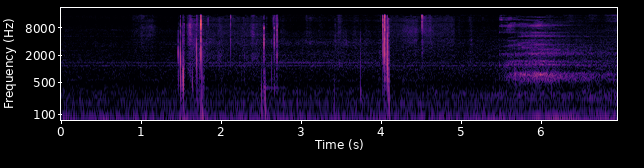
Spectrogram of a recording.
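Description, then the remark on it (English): During a breathing exercise, a quiet stretch of breath held for a five count after inhaling through the nostrils, broken only by a few small nasal clicks and sniffs, then a soft, airy exhale through the mouth rising near the end. No one speaks. “You're inhaling through your nostrils, right? Holding it for five, or whatever the count is, and exhaling through your mouth on five.”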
